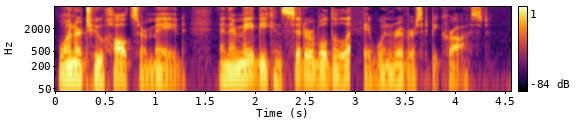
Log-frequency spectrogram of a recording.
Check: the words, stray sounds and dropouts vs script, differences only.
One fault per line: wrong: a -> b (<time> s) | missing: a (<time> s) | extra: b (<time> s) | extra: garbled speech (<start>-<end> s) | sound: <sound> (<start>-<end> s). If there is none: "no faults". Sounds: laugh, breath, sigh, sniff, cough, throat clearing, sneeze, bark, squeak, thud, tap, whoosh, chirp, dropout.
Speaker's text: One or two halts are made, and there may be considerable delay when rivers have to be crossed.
sound: dropout (2.9-3.1 s)
missing: have (3.7 s)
